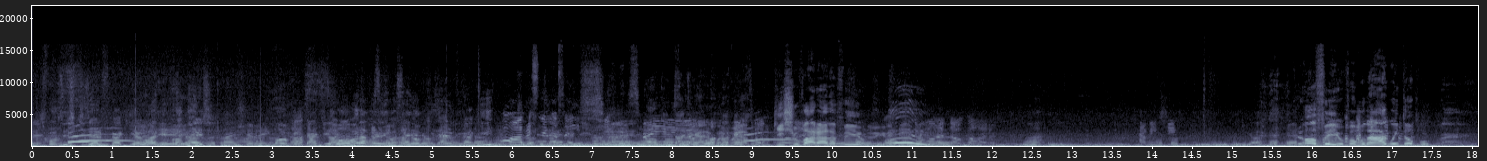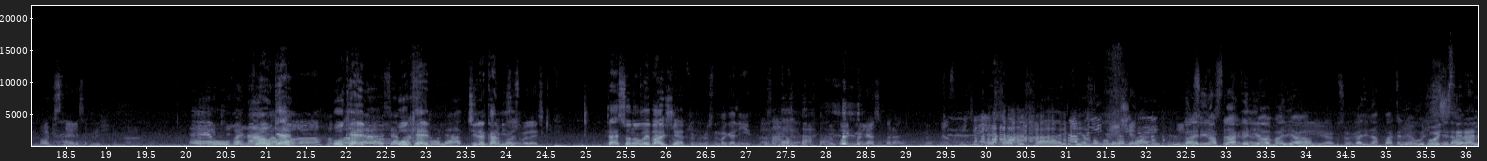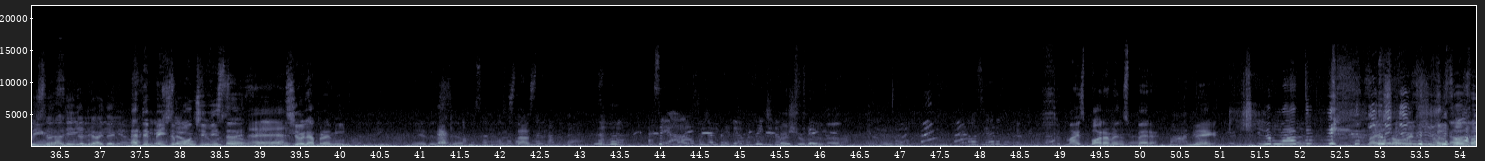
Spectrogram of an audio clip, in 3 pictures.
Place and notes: Lagoinha do Leste, Florianópolis, Santa Catarina, Brazil - Chating during the rain at Lagoinha do Leste beach
After a stormy night, a group of friends that were camping at Lagoinha do Leste (Little East Lagoon) - Brazil are chating about the rain that still falls and decide to enter the lagoon during the rain, you can hear the splash sound.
